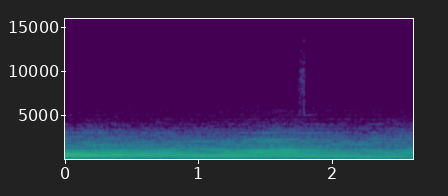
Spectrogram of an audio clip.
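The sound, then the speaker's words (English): A train's horn blares loud in one long, unbroken chord, with the low rumble of the moving train running underneath the whole time, at an old railroad stop in Augusta, Kansas. No one speaks. “It was an old railroad stop, Augusta, Kansas.”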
